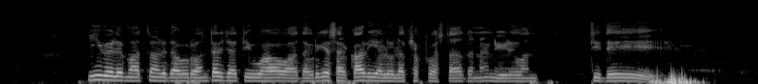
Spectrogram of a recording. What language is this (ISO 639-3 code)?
kan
